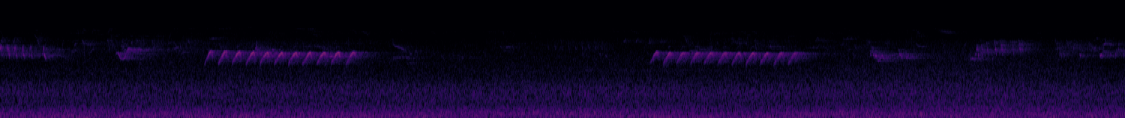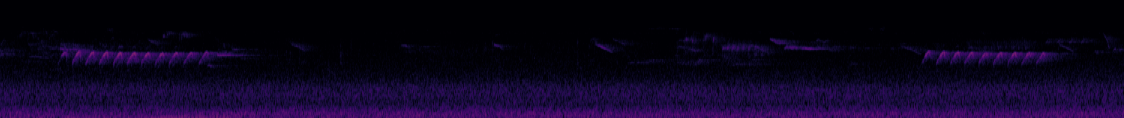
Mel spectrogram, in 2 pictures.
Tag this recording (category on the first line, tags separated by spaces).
Soundscapes > Nature
natural-soundscape field-recording modified-soundscape sound-installation data-to-sound weather-data Dendrophone phenological-recording nature raspberry-pi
